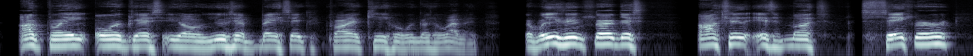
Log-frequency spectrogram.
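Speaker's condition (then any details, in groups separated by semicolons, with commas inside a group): Cerebral palsy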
